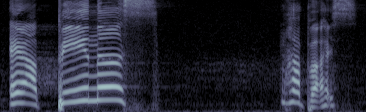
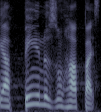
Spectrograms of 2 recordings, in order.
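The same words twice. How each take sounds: First: The tone is mocking and scornful, belittling. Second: The tone is gentle and sincere, without mockery. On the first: The speaker wants to belittle the other person. The speaker calls it right. "num tom assim de deboche, de quem quer diminuir o outro" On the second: The speaker cares for the other person. The speaker calls it wrong. "Não, não, não. Saul não disse assim"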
